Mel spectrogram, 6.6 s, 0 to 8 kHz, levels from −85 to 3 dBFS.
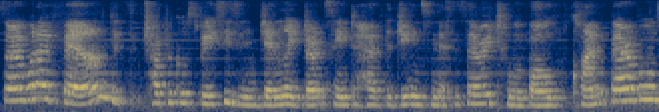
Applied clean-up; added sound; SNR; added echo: neural separator model SepFormer DNS4.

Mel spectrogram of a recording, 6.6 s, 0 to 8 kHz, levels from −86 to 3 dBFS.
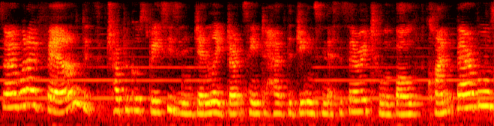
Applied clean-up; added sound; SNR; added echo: none; Wind instrument, woodwind instrument; 18 dB; reverberation time 0.3 s.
